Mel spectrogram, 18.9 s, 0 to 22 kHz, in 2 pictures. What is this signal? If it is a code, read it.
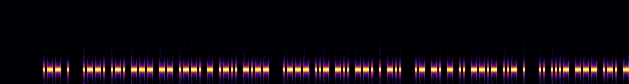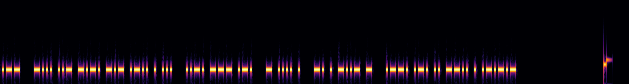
Morse code, heard as a keyed tone, about 37 wpm, 700 Hz. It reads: WE PROMPTLY JUDGED ANTIQUE IVORY BUCKLES FOR THE NEXT PRIZE.
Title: Pangram Challenge v2 - 40wpm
